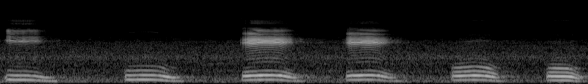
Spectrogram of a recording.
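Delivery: each vowel stretched long and set apart; long vowels held. Shown as a demonstration. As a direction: hold every vowel for double length. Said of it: "हस से दुगना समय लेने वाले".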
